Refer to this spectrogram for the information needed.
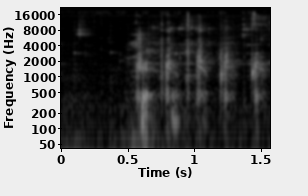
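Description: Five or so soft, wet drips of liquid land in a loose, irregular rhythm, quiet, with no talking.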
